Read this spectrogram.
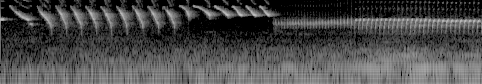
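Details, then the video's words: Canary pours out quick downward-sweeping whistles, about five per second, then settles into a long even buzzy roll that pulses faster near the end; light background hiss. "Your canary will sing everyday fullspeed"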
